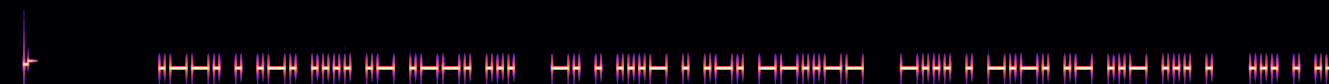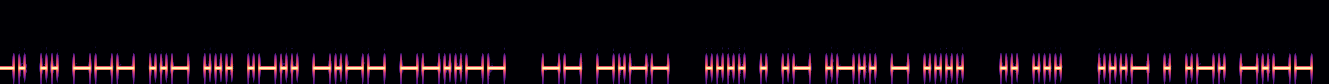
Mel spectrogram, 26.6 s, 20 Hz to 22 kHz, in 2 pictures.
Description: Morse code, heard as a keyed tone, about 22 wpm, 700 Hz. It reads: PERHAPS NEVER, BECAUSE SERIOUSLY, MY HEALTH IS VERY
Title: Sentences from Top 1200 Words 22wpm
